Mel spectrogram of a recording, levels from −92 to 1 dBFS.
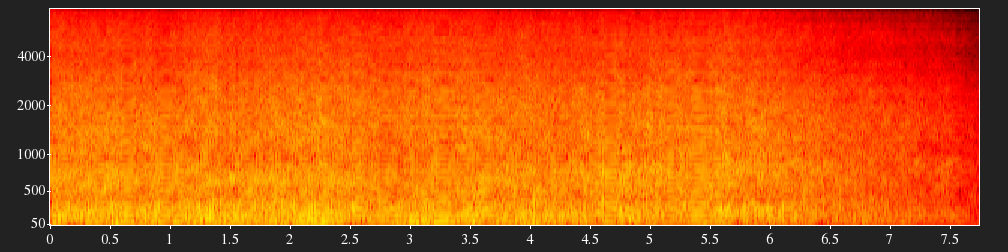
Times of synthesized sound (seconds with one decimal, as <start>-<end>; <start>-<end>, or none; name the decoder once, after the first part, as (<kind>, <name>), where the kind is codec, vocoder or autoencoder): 0.0-7.7 (vocoder, WaveNeXt)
